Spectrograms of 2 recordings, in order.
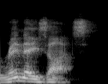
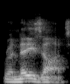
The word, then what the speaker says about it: Renaissance: from the Renaissance Club, or Renaissance, the way they pronounce it over there. Renaissance is how they pronounce it in Scotland.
